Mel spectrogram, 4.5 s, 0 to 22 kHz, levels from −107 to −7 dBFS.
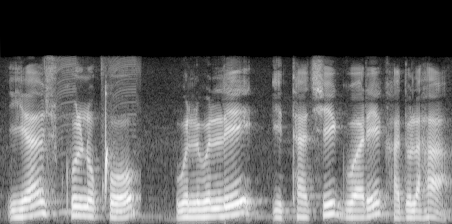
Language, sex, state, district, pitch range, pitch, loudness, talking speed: Garo, male, Meghalaya, West Garo Hills, 125-160 Hz, 135 Hz, -14 LUFS, 90 wpm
